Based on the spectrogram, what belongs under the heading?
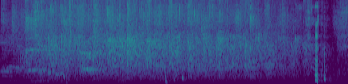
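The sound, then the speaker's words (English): A room full of people claps steadily for several seconds, welcoming a preacher before he speaks, a dense, sustained wash of applause that stays even before tapering, with a couple of sharp louder claps near the end. “First service, they clapped afterwards.”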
